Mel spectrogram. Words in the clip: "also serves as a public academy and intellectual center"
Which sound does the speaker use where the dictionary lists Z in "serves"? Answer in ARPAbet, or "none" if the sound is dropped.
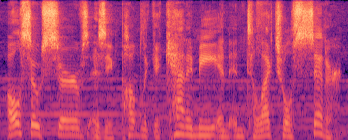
Z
